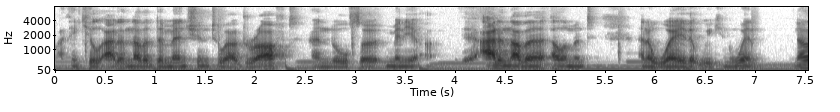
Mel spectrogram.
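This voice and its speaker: A man speaks in a low voice over soft background music. He sounds like a coach addressing fans, explaining team news in an earnest, measured way. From Australia. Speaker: esports coach. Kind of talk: prepared team announcement to fans. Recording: music playing behind the voice.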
